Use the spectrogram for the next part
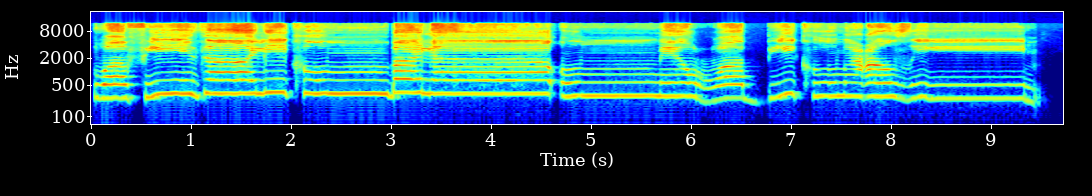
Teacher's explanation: ربکم نون کے ساتھ نون کو را میں مرج کرنا ہے، ٹھیک ہے. تو را کو ہیوی پڑے گا، ٹھیک ہے.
